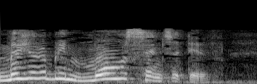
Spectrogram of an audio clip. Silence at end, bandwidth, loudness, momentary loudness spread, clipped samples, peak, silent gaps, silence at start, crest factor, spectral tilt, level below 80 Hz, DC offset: 0.35 s; 5.4 kHz; -14 LUFS; 13 LU; under 0.1%; 0 dBFS; none; 0 s; 12 dB; -7 dB/octave; -46 dBFS; under 0.1%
